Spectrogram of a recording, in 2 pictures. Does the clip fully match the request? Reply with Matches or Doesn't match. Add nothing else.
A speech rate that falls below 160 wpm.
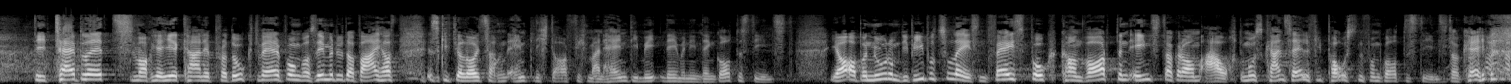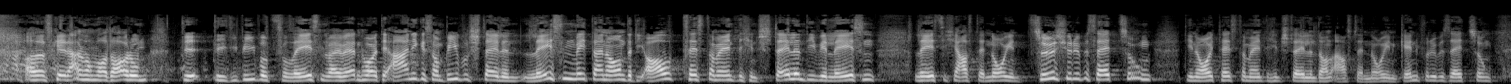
Doesn't match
